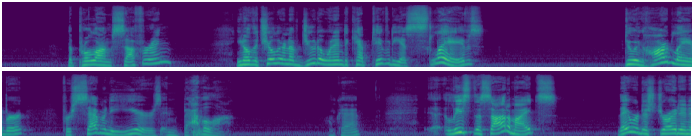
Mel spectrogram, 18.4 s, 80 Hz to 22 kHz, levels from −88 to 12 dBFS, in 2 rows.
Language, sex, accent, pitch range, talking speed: English, male, American, 135-195 Hz, 100 wpm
